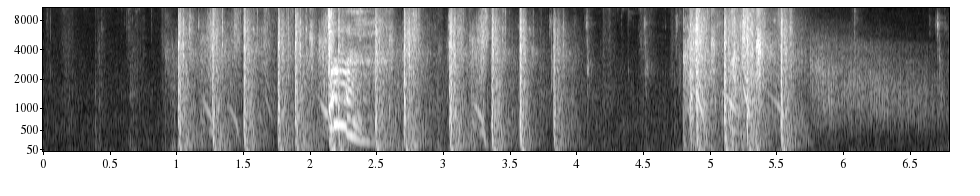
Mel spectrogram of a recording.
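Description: Rapid gunshots ring out in loud bursts.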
